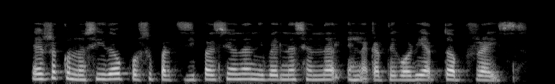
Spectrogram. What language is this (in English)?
Spanish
